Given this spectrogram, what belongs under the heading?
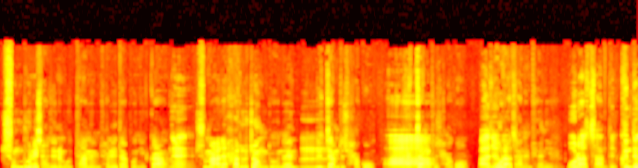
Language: Korean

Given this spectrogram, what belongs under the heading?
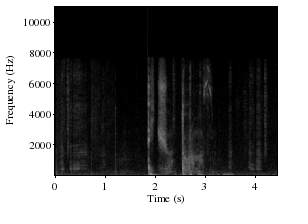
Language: Russian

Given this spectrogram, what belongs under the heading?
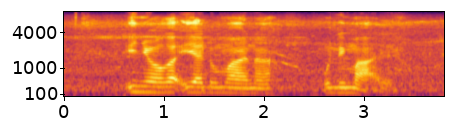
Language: Swati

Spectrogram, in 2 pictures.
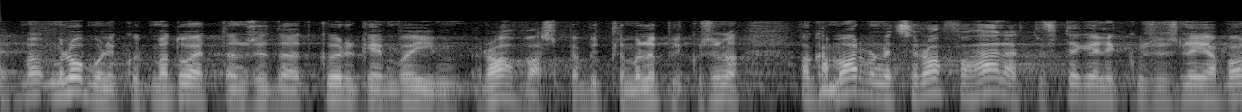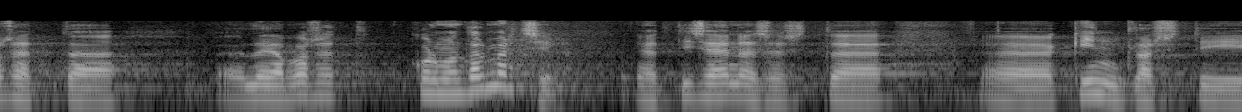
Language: Estonian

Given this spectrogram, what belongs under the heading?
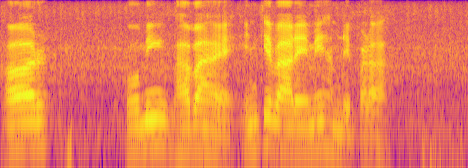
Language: Urdu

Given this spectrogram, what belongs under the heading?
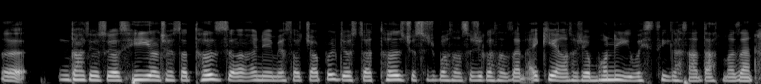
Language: Kashmiri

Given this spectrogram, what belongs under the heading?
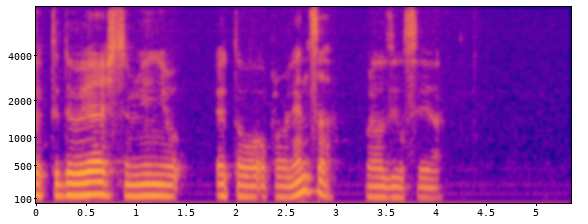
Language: Russian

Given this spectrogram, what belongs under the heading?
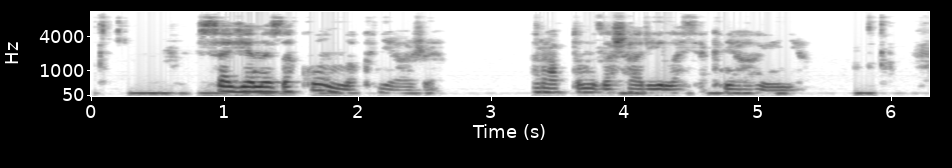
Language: Ukrainian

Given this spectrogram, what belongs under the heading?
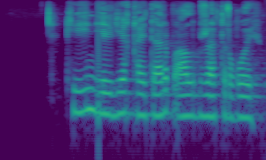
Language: Kazakh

